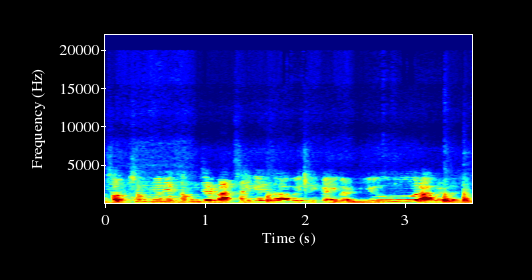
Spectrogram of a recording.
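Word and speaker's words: μ: 그럼 접촉면의 성질 마찰계수하고 있으니까 이걸 뮤라고 읽어줘.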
